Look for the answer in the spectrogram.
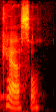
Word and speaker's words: Kacel: He said, Judge Matt, probably Castle. I want it to be Castle, even though it's spelled K-A-C-E-L, because I think that's a cool.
